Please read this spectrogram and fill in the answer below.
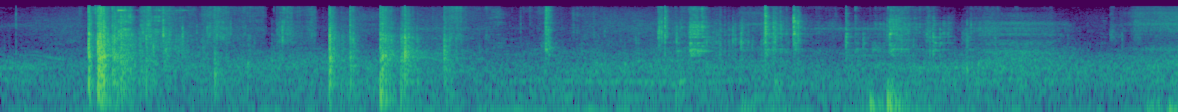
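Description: Scattered light clicks and clinks of small metal carburetor parts and screws being handled during the teardown of a Rochester Quadrajet four-barrel carburetor, over a faint steady low hum.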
